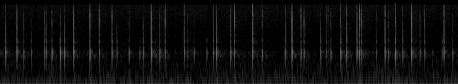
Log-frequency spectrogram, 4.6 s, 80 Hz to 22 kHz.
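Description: Long red nail tips tap on a teal printed cardboard hardcover notebook lying flat, producing a quick, uneven series of short, dry clicks. Each tap has a hollow mid-pitched knock around 660 Hz with a brief bright tick and almost no ring, over a faint low hum.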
